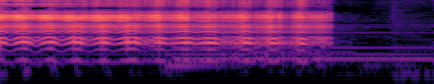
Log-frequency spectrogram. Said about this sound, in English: Or whatever noise that kind of animal makes, goat or a sheep or something.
